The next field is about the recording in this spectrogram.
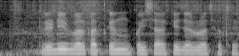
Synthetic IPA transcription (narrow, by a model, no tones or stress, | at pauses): kɾeːɖɪʈ̚bəɾkət̪kənpəɪsaked͡ʒəɾuːɾət̪ɦot̪ʰɦe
